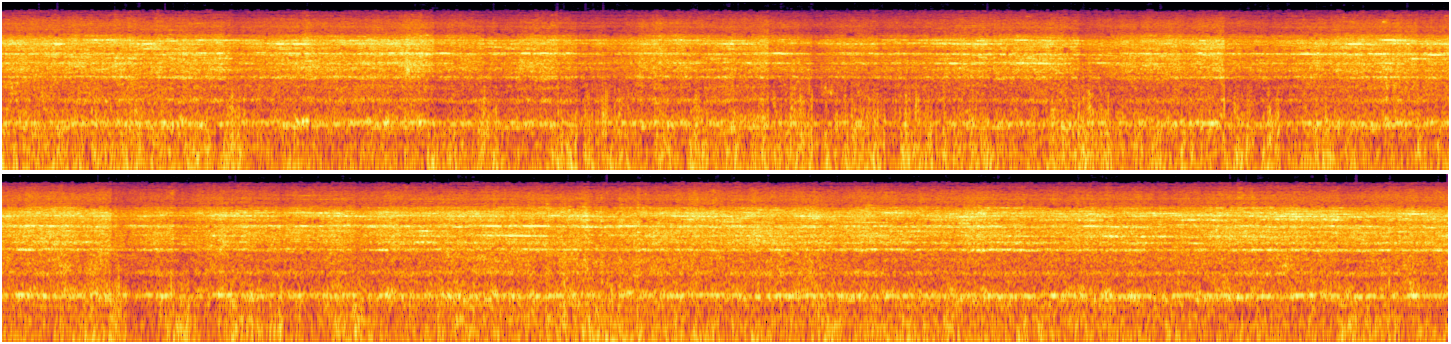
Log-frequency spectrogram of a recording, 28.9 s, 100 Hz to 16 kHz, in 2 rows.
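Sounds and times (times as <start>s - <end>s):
faint wheel squeal: 0.0s - 28.9s
train wheels rumbling on rail: 0.0s - 28.9s.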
